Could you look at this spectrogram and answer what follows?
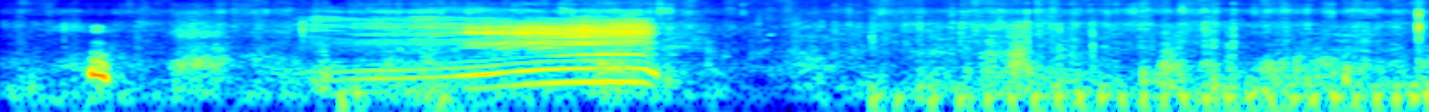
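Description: A cow mooing once: one long call of about two seconds, starting about a second and a half in and rising in pitch as it goes.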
